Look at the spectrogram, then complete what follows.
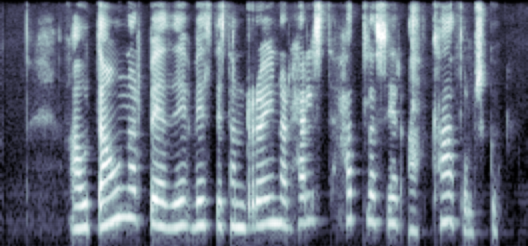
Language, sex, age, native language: Icelandic, female, 30-39, Icelandic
